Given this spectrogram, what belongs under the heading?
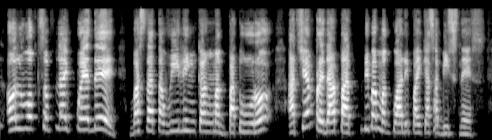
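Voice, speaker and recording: A woman's voice: fairly high pitch, fairly bright tone. A woman presenting a business orientation, upbeat and hyped, often asking her audience "di ba?". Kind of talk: sales presentation.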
